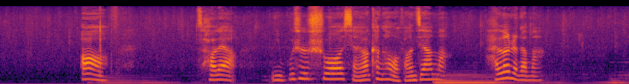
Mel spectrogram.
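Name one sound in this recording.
A young woman speaks playfully and close by.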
